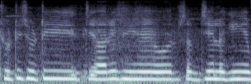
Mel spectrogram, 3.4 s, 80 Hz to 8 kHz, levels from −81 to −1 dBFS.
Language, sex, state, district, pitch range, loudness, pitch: Hindi, female, Uttar Pradesh, Deoria, 255-270 Hz, -11 LUFS, 260 Hz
